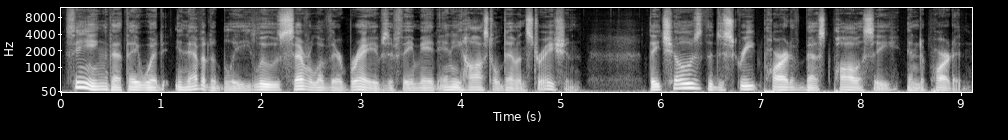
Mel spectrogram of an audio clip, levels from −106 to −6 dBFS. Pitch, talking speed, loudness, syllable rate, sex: 100 Hz, 170 wpm, -18 LUFS, 5.5 syllables/s, male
